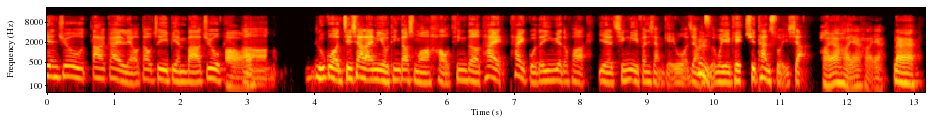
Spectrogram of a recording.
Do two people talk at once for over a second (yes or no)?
no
